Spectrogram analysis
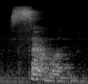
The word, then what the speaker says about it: salmon: Salmon, лосось, L не произносится.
